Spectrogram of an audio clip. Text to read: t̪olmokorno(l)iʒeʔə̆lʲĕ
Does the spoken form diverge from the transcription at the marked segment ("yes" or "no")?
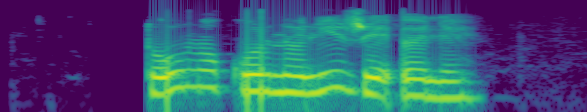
no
